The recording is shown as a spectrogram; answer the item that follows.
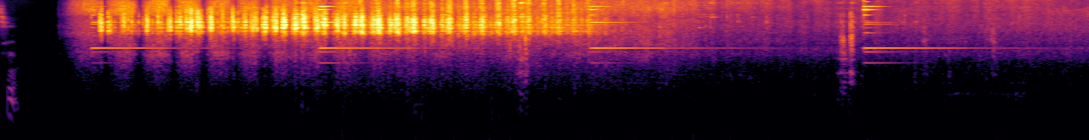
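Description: Small hand-percussion piece: maracas shaken in a fast rattle that swells, then slowly fades, while a triangle is struck about four times and rings. Softer rubbing of sand blocks and a tambourine head sits underneath.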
